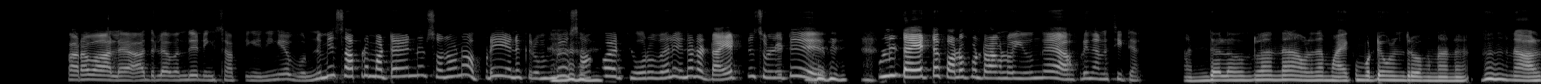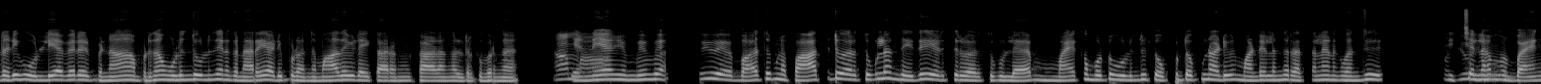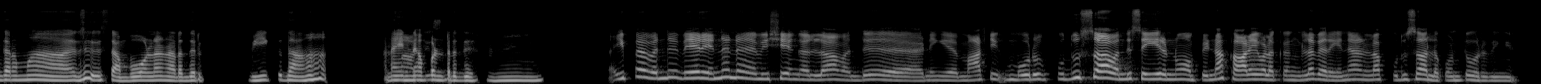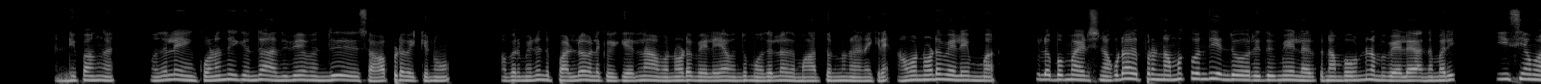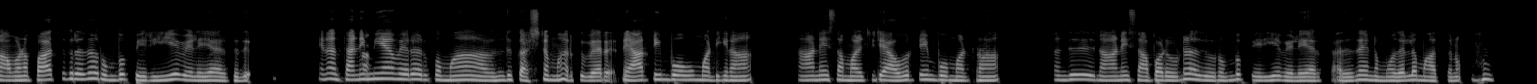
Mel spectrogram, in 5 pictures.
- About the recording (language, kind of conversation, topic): Tamil, podcast, உங்களுக்கு மிகவும் பயனுள்ளதாக இருக்கும் காலை வழக்கத்தை விவரிக்க முடியுமா?
- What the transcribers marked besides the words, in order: laugh; in English: "ஷாக்"; in English: "டயட்ன்னு"; laugh; in English: "ஃபுல் டயட்ட ஃபாலோ"; chuckle; in English: "ஆல்ரெடி"; unintelligible speech; in English: "பாத்ரூம்ல"; unintelligible speech; in English: "வீக்"; unintelligible speech; drawn out: "ம்"; in English: "ஈசியா"; other noise; chuckle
